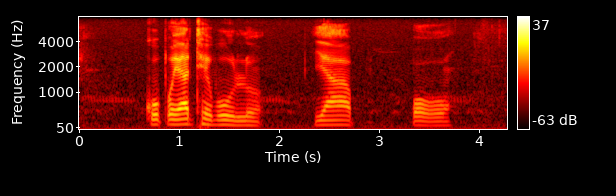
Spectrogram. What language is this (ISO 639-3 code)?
tsn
